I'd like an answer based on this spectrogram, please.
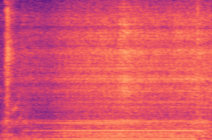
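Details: Sand Dollar two-speed pool pump motor on high speed, just after its capacitor was replaced to cure a hum: a steady, smooth hum with a faint bearing whirr. Motor running normally, with a slight bearing noise.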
